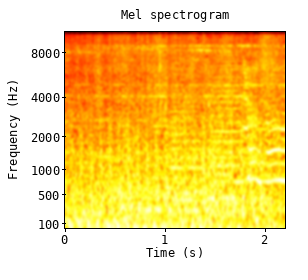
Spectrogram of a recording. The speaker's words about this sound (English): Mulder bolts as the choppers swoop near. Close behind him, the roving searchlights glow through the green leaves. The helicopters dart just yards above the corn stalks.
